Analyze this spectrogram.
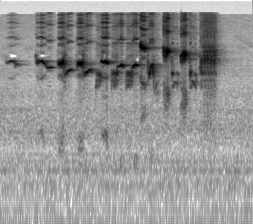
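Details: Double-collared seedeater in the wild singing the fluted 'tui tui' song style: one fast phrase of high, clear, slurred whistled notes that climb in pitch and end in a brief rough buzz, over a low background hum.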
